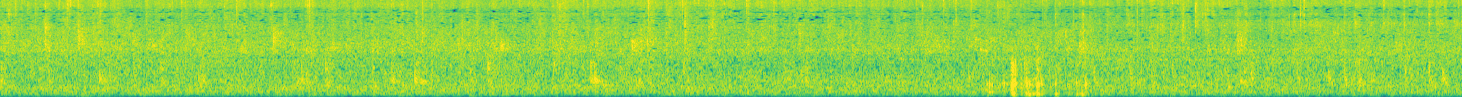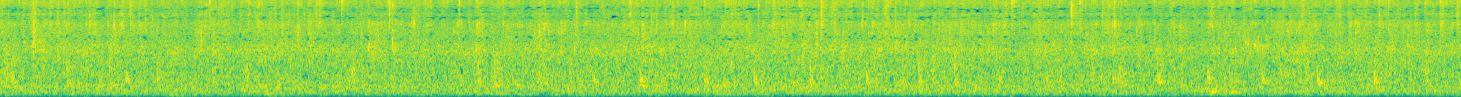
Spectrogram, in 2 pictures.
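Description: Steady rain falling, an even dense patter of drops, with one brief slightly louder spot about ten seconds in.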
